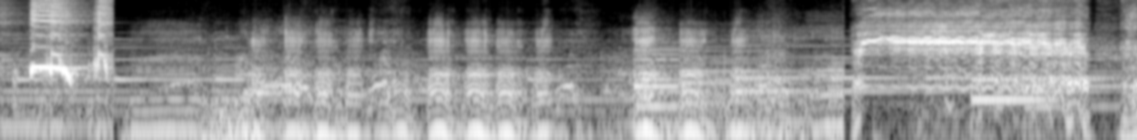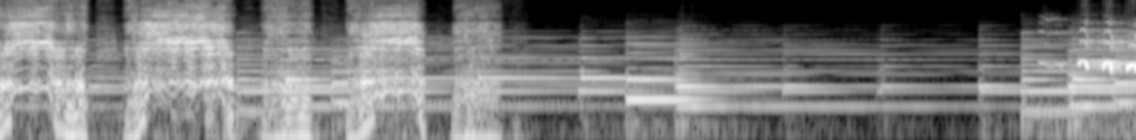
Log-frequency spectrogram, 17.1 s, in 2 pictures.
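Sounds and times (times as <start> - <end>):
background music: 0.0 - 17.0
horse whinnying: 6.3 - 12.4.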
